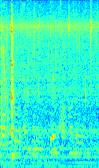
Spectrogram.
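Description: Onions sizzle steadily in hot oil in a pan, turning brown, with a continuous close crackling hiss and a few brighter pops scattered throughout.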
